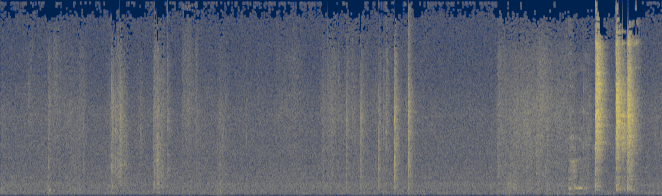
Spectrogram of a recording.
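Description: A man fumbles with something close by, with soft knocks and rustles.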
